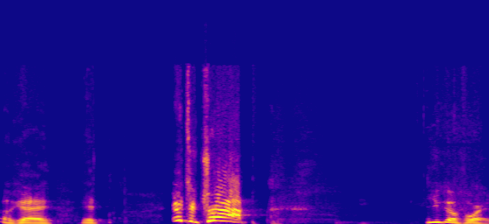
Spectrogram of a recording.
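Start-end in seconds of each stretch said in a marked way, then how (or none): 0.6-2.0 belted out loud, very high pitch. Trying an Admiral Ackbar impression for a co-host. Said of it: "their best Admiral Akbar impersonation".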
